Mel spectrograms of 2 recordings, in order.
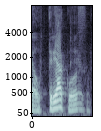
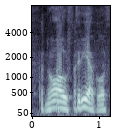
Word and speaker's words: austriacos: croatas, sino que simplemente austriacos, claro, y con acento en la A, con tilde en la A, no austríacos, ¿no es cierto?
